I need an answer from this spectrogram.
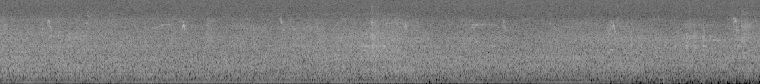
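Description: Wind noise on the microphone over the low hum of a distant electric train moving away; the hum stops about eight seconds in. Faint short high chirps come and go.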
